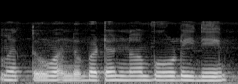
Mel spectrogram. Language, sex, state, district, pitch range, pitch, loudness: Kannada, female, Karnataka, Bidar, 185-195 Hz, 195 Hz, -13 LUFS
